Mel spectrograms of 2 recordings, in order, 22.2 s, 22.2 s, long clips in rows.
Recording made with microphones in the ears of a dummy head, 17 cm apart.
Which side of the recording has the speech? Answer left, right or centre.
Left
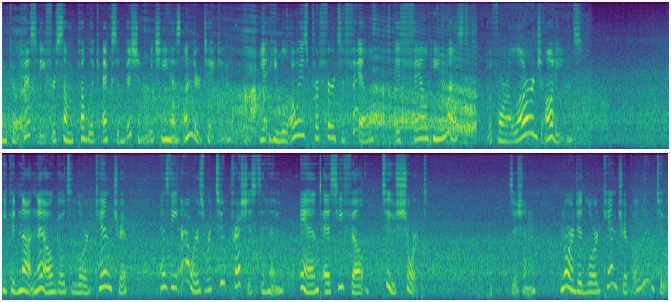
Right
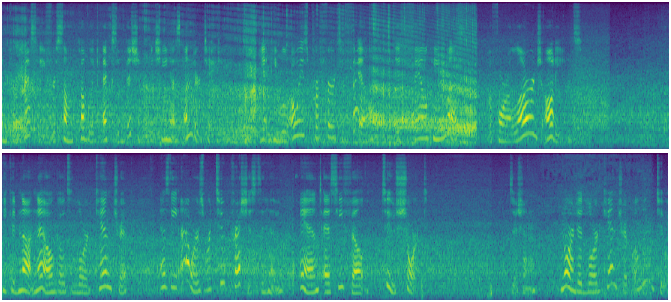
left.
